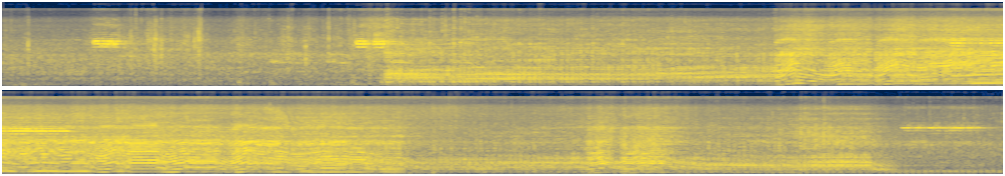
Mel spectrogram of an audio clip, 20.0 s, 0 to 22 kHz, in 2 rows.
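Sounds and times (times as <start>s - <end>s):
small petrol engine revving: 3.5s - 20.0s.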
